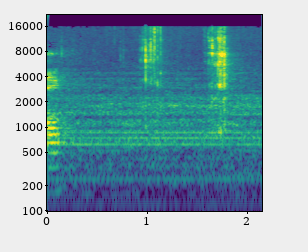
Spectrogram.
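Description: A few faint crunches of someone chewing a breaded air-fried chicken tender, over a steady low hum in the room.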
